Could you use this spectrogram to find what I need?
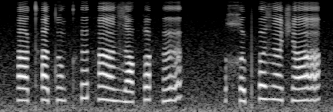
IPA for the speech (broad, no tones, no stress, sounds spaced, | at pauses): a kʰ a t ɔ̃ kʰ ə h ã z a q ɨ h ə̃ | χ ɨ pʰ ʌ z ã ʃ ã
